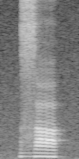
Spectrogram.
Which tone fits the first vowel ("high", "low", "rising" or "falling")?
high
